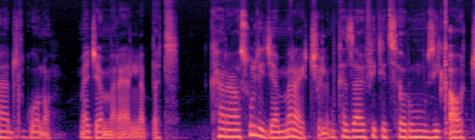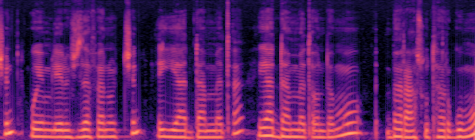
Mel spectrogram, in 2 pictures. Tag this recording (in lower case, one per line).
speech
